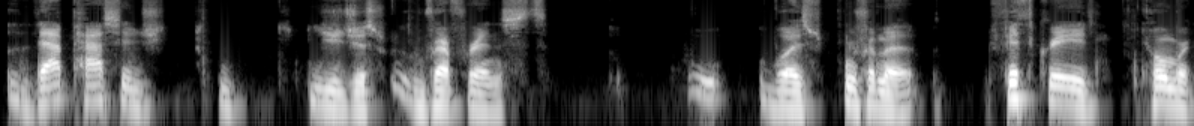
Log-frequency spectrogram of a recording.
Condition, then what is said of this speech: Stuttering. I never even worry about the prospect of it when I sing.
